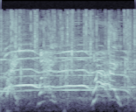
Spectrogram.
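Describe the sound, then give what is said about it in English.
A live crowd cheers and whoops over steady clapping, a dense wash of overlapping voices rising and falling at a fairly loud, even level for about two seconds. “Wait! Don't clap me!”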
